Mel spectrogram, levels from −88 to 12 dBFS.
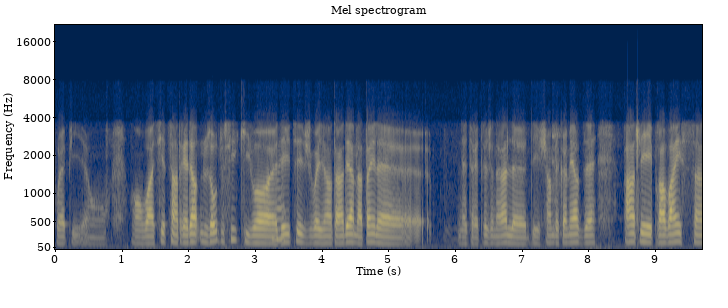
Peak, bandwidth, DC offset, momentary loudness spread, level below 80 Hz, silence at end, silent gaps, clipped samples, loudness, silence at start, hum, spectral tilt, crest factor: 0 dBFS; 7.6 kHz; under 0.1%; 18 LU; -62 dBFS; 0 s; none; under 0.1%; -20 LUFS; 0.05 s; none; -7 dB/octave; 20 dB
